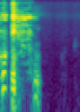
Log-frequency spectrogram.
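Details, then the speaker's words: Adult sick with COVID, diagnosed with bronchitis in the ER, describing a very productive cough: two quick, harsh coughs with a rough, rattly quality suggesting loose mucus. "but um this cova that i had had a very very productive cough there's just a number of things that weren't typical from what i knew of cobid"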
